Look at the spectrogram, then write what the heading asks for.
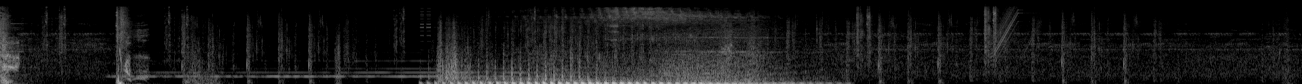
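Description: A helicopter in the video game Metal Gear Solid Peace Walker: a rapid rhythmic rotor thudding swells up loud, holds for several seconds and fades away, surrounded by sparse clicks and quieter game sounds.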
